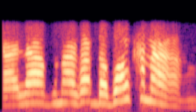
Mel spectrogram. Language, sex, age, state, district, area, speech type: Assamese, female, 45-60, Assam, Majuli, urban, conversation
